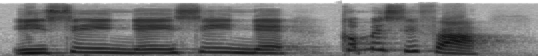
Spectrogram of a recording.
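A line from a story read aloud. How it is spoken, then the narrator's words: Shouted. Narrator (Italian): gridò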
